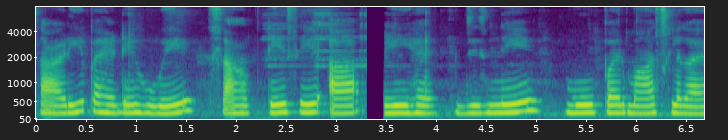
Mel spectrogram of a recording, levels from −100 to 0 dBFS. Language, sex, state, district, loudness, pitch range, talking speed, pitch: Hindi, female, Chhattisgarh, Raipur, -16 LUFS, 195-215 Hz, 115 wpm, 205 Hz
